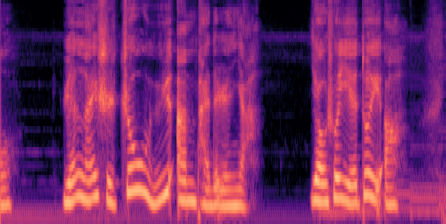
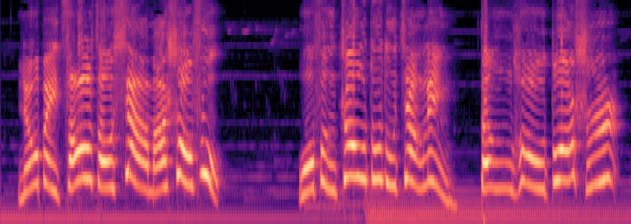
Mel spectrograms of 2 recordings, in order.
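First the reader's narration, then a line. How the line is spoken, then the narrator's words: Loud shouting. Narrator (Chinese): 两员大将 在路边大喊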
